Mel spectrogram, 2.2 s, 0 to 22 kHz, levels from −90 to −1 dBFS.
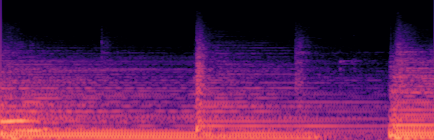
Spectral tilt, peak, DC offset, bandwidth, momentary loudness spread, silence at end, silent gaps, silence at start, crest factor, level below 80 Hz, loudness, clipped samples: -8.5 dB/octave; -10 dBFS; under 0.1%; 7.4 kHz; 9 LU; 0 s; none; 0 s; 14 dB; -32 dBFS; -28 LUFS; under 0.1%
